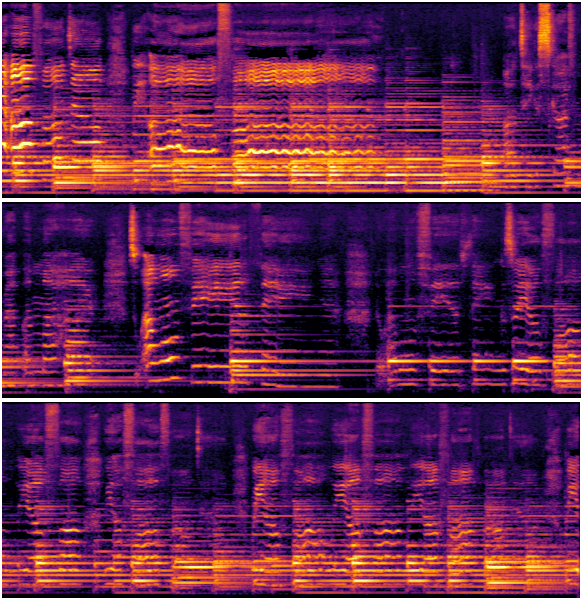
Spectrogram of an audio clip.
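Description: A woman singing while accompanying herself on piano: sustained chords under long held vocal notes with vibrato. The music thins and drops in level around the middle, then the piano chords pick up again.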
